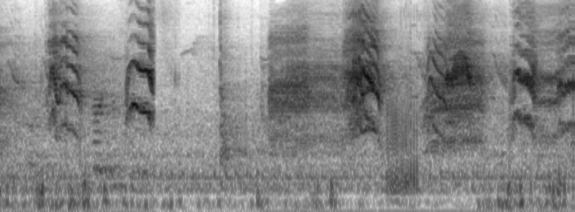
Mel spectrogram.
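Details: Indian ringneck parakeet calling in its natural voice, a run of harsh, grating screeches, some drawn out and overlapping, others clipped, with brief pauses between bursts.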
